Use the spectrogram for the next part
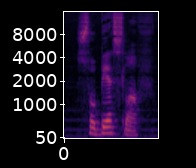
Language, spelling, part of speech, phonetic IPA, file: Czech, Soběslav, proper noun, [ˈsobjɛslaf], Cs Soběslav.ogg
- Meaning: a male given name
